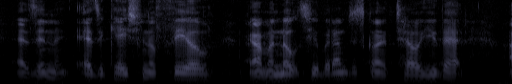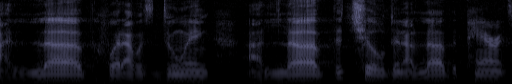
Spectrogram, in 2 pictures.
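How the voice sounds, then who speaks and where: Speaking with an American accent, a man uses lively intonation, a medium pitch, a moderate pace and a bright, sharp tone. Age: 80s+. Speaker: retired teacher. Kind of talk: acceptance speech.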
